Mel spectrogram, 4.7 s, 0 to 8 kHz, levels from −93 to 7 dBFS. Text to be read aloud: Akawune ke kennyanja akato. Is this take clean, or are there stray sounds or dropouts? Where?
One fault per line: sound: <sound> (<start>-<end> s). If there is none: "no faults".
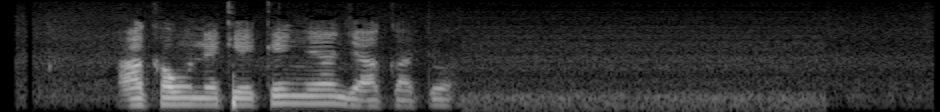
no faults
